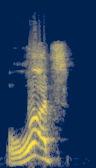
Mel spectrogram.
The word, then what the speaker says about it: Lutz: She said, and I love this quote, she said, tell Barry that the name of the town, Lutz, and she puts rhymes with Apollonia's butt, not her glutes.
